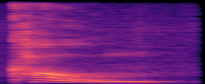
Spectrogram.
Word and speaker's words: comb: perfume, aftershave, moisturizer, hairbrush, comb. Pay attention to this letter B. Letter B is silent.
